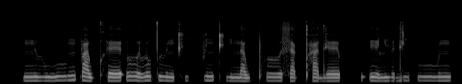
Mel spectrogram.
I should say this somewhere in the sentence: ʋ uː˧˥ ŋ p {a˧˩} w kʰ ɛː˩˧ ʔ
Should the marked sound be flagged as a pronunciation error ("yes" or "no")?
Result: no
